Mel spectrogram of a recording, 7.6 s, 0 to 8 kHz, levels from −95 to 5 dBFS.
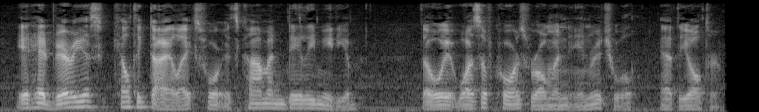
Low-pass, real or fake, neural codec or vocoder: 7.2 kHz; real; none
